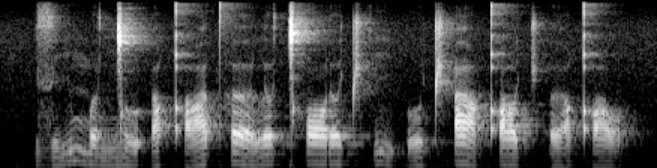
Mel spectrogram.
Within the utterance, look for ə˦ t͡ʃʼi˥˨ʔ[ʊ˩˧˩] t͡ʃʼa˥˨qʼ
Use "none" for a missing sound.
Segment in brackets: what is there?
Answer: ʊ˩˧˩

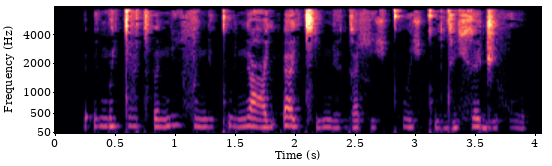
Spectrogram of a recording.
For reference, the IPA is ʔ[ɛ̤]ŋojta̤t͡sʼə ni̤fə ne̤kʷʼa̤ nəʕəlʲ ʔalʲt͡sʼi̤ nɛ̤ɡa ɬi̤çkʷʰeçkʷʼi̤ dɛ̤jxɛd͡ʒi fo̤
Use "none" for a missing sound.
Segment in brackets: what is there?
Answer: ɛ̤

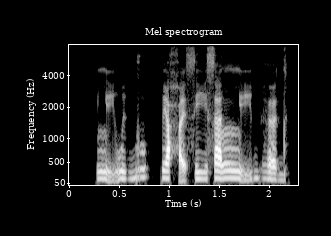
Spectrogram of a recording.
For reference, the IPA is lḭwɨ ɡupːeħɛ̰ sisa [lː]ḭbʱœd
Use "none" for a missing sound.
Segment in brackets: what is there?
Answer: lː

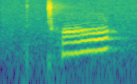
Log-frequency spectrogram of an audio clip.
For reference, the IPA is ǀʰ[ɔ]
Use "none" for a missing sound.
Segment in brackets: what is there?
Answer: ɔ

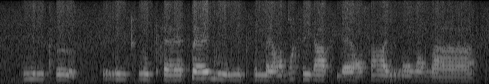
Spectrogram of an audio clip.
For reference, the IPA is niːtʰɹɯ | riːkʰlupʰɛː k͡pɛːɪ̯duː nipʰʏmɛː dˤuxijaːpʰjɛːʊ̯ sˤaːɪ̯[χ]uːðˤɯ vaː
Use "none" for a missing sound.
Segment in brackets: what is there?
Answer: r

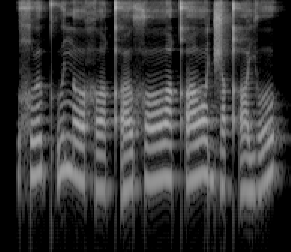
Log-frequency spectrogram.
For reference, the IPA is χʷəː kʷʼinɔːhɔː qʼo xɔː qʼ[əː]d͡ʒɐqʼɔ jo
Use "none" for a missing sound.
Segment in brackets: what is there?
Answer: ɔː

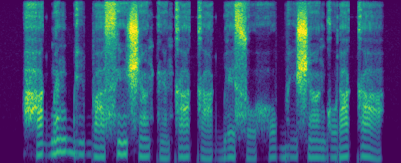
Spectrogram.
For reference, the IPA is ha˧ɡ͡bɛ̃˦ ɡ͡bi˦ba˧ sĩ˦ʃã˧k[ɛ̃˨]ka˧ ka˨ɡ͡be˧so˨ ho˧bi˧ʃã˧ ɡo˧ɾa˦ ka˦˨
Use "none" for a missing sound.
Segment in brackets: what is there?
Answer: ɛ̃˨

